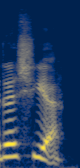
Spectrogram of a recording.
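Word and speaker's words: Russia: है ठीक है ये देखिए रशिया रशिया में भी ये जो एस है एस के बाद से आई और ए आया हुआ है और जब भी इस के बाद आई ए आए तो इसका उच्चारण तलाब श से हो जाएगा रशिया का मतलब भी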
